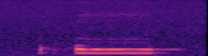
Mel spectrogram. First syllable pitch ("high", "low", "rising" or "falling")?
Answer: low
